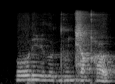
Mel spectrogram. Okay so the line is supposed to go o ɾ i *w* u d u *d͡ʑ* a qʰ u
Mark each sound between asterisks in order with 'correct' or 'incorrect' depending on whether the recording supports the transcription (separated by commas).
incorrect, correct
